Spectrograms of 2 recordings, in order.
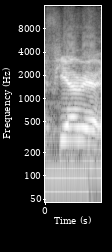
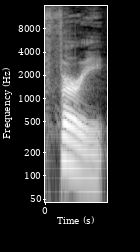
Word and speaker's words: Furia: It's not furry, as I've seen people actually legitimately pronounce it. Ugh. I mean, there's one R. You know, English works a certain way.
